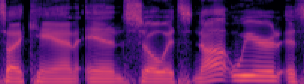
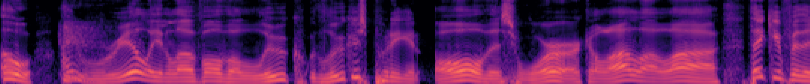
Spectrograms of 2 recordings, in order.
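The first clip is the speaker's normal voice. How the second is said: exaggerated sarcasm, very slow drawl. Showing chat how a remark about Luke sounded: imitating a sarcastic tone. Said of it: "really sounds sarcastic the way you said that. ... here's how it sounded".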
